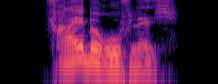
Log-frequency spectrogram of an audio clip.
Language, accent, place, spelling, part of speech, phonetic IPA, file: German, Germany, Berlin, freiberuflich, adjective, [ˈfʁaɪ̯bəˌʁuːflɪç], De-freiberuflich.ogg
- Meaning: self-employed, freelance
